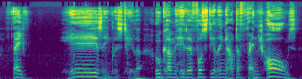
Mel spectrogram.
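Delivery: high-pitched declaiming that builds in force; Drunken Porter. Acted. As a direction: rant theatrically like a tipsy gatekeeper. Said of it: "let us invite Drunken Porter himself".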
